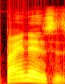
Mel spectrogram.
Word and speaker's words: Binance: 如果千万粉丝有接触币圈的话，一定听过一个交易所叫做币安（Binance）哦。 Binance 这个其实就是 finance 的 F 换成这个比特币的 B 啦哈，就是叫 Binance。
